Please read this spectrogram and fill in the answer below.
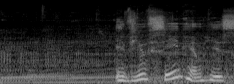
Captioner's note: motorbike roaring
